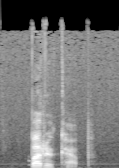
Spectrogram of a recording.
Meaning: 1. Any of many herbs, of the genus Ranunculus, having yellow flowers; the crowfoot 2. Any flower of the genus Narcissus; a daffodil 3. Ellipsis of buttercup squash
- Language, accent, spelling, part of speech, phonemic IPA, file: English, US, buttercup, noun, /ˈbʌt.ɚ.kʌp/, En-us-buttercup.ogg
